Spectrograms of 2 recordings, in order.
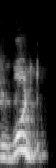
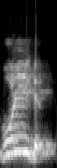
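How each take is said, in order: First: The L sound is silent in the word. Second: The L sound is pronounced in the word. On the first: The speaker calls it right. "It is wood. L is silent here" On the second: The speaker calls it wrong. "is not wold"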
